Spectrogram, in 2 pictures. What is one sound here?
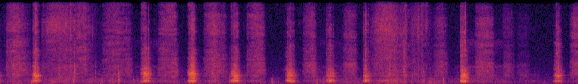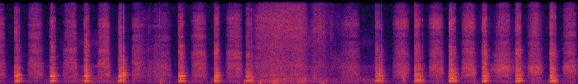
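Stiff paper rustles and crinkles.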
